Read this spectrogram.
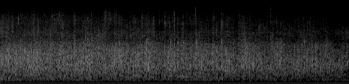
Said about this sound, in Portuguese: aplauda mais forte o Senhor Jesus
